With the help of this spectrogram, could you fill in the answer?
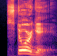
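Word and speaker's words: storge: This is the way it's pronounced. Everybody can say that. Store what? G- a y. Stogate.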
